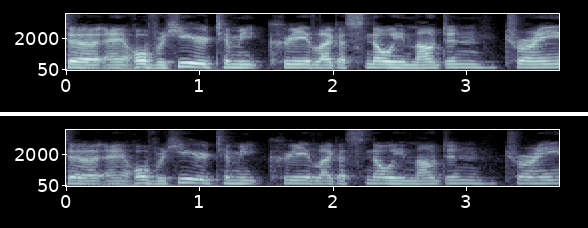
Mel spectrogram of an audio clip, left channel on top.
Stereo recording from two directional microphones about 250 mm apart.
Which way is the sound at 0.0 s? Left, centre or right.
Left.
